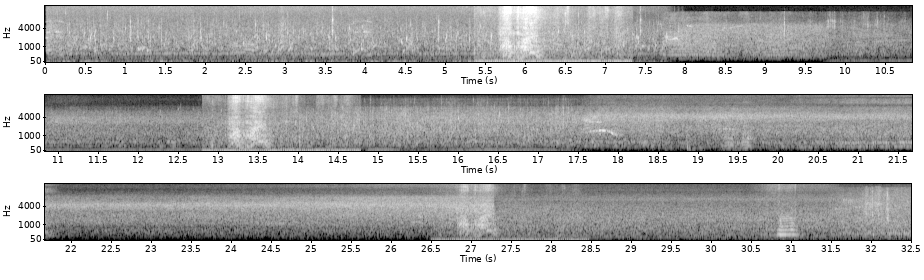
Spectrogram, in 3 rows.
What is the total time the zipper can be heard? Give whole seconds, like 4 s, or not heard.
6 s.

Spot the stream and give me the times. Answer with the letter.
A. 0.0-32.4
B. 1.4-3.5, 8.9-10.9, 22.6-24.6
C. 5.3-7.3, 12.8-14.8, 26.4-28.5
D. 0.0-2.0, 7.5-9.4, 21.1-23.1
A.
